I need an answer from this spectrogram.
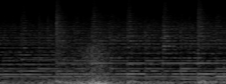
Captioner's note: gentle music; transition whooshing; gentle music continues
